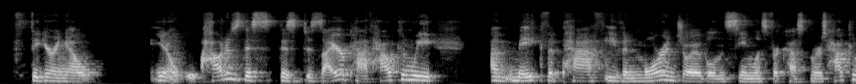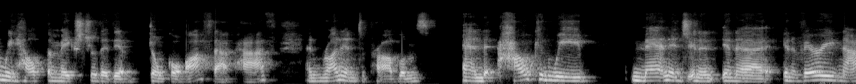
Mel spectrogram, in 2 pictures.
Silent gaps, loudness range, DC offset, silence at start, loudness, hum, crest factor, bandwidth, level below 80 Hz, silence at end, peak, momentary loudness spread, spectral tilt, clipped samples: 12.95-13.11 s, 14.65-14.81 s; 2 LU; under 0.1%; 0.15 s; -16 LUFS; none; 12 dB; 12.5 kHz; -52 dBFS; 0 s; -4 dBFS; 6 LU; -4.5 dB/octave; under 0.1%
